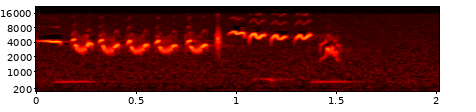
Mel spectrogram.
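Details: A close, loud Common redstart phrase: a clear high note, then about seven quick repeated dipping notes, followed by a few higher whistled notes and a final rough dropping note.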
